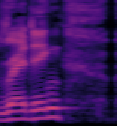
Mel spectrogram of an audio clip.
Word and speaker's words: Reading: Reading, beautiful place. It definitely doesn't look like it's spelt Reading.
